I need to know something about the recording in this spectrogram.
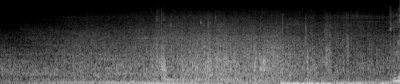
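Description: Sound-design ambience: a low rumbling noise that swells steadily louder, with faint steady tones entering partway through.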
